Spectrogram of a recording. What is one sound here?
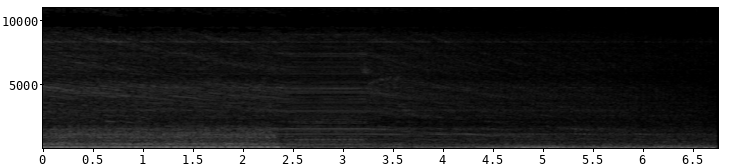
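Water sloshes inside a washing machine drum.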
